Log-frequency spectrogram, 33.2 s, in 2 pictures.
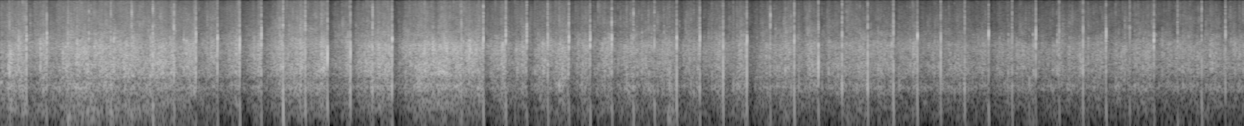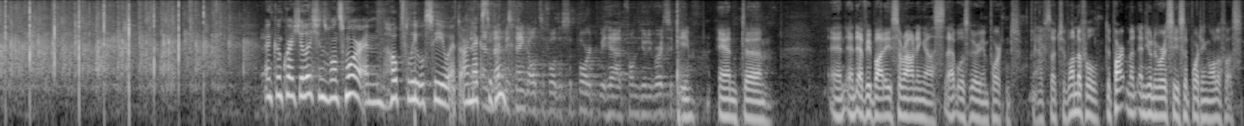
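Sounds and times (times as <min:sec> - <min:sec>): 
audience round of applause: 0:00.0 - 0:20.1
speech: 0:20.2 - 0:26.9, 0:27.6 - 0:33.1.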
